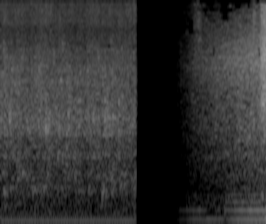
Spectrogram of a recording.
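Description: Pond water trickling steadily over a low steady hum. It cuts off suddenly about halfway through, and after a brief silence music fades in near the end.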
